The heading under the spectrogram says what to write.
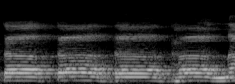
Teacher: ಈ ಅಕ್ಷರಗಳನ್ನ ನೀವು ಅಂದು ನೋಡ್ರಿ, ತ ತ ದ ಧ ನ ಅನ್ನಬೇಕಾದಾಗ ಆ ನಾಲಿಗೆ ಹಲ್ಲಿನ ಸಂಧಿಯಲ್ಲೇ ಹೊಳ್ಳಾಡ್ತದೆ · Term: ದಂತವರ್ಣಗಳು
